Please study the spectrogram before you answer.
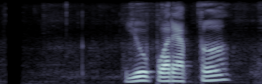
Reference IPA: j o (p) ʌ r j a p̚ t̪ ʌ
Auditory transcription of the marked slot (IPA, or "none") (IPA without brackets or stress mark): p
